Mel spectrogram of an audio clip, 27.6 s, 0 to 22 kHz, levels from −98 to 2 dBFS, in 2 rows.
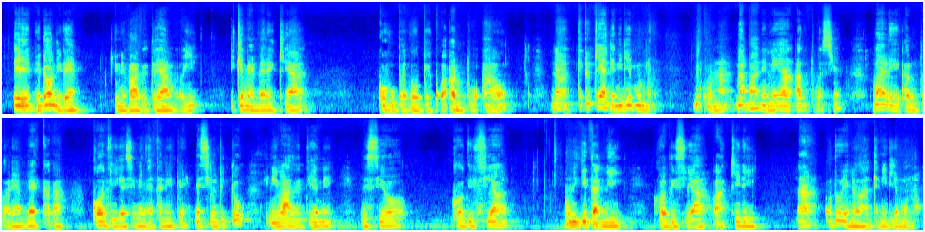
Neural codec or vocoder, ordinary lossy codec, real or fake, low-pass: codec, 44.1 kHz, 3.4 kbps, Pupu-Codec; none; fake; none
